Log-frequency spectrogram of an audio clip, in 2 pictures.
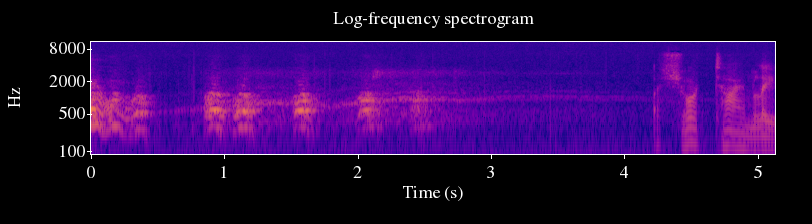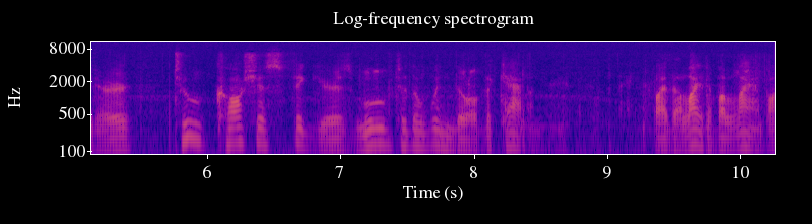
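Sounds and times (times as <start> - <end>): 
dog barking and growling: 0.0 - 2.9
speech: 4.3 - 8.6, 9.4 - 10.2.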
